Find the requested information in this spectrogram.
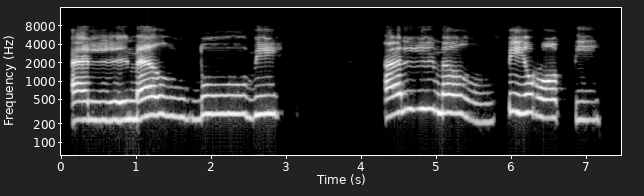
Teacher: Tidak boleh atau terbawa tipis maghdubi, ya, itu keliru lagi ghainnya ya. Jadi ma-nya tipis, ghainnya tebal.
